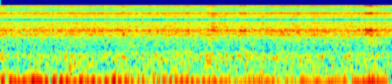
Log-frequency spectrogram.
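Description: Low, uneven rumble of wind buffeting the camera microphone, with little else to hear.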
